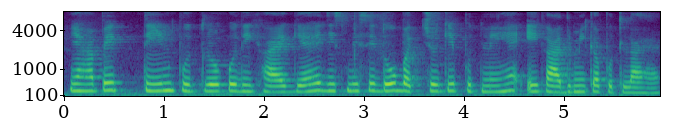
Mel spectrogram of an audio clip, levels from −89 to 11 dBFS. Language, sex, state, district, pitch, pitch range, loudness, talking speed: Hindi, female, Bihar, Samastipur, 235 Hz, 215-245 Hz, -16 LUFS, 200 wpm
